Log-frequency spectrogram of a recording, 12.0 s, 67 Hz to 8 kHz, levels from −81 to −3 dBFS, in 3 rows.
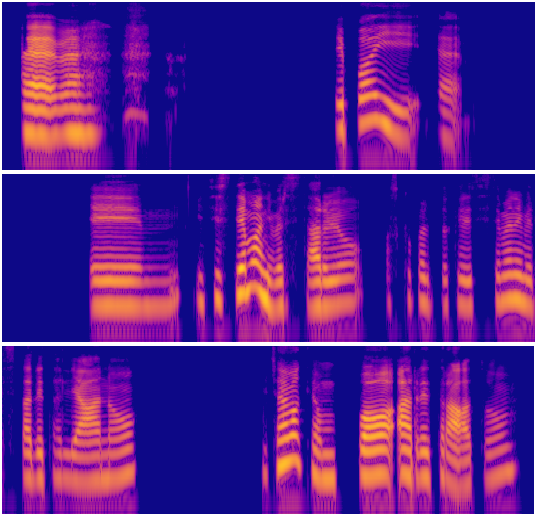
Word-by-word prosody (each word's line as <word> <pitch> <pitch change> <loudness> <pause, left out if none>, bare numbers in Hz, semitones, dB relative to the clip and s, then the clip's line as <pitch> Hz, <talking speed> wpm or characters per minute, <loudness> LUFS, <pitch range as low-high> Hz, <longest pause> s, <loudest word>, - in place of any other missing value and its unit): Eh 185 -3 +7
beh. 190 0 -2 1.7
Che 215 - -2
poi 230 -6 -3
cioè - - -13 1.2
ehm, 190 0 -3
il 210 - -14
sistema 270 +8 +2
universitario 190 - -1
ho 215 - -28
scoperto 205 -3 -14
che 195 0 -11
il 190 - -8
sistema 215 +1 -9
universitario 190 -3 -4
italiano, 185 +2 -4 0.9
diciamo 270 +8 +2
che 215 - -9
è - - -2
un 185 0 -4
po' 205 0 +7
arretrato, 195 0 -1
195 Hz, 110 wpm, -23 LUFS, 185-215 Hz, 1.7 s, Eh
